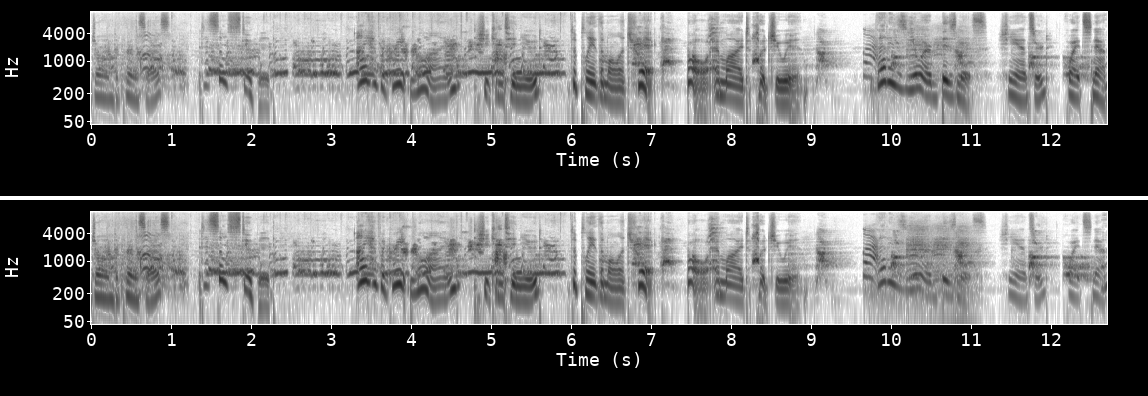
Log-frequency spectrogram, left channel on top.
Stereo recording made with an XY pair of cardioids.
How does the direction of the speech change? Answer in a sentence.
You can hear the speech travel towards the left.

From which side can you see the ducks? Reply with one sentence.
You can hear the ducks on the right.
